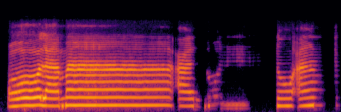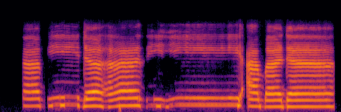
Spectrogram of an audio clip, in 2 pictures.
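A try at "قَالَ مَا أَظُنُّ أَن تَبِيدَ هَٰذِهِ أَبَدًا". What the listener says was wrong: Masih ya, masih kurang tebal harful do-nya. Nah, masih ada huruf do di sini.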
